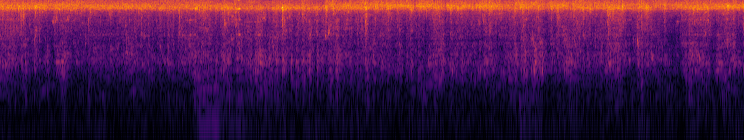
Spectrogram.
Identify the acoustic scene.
kitchen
